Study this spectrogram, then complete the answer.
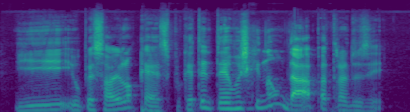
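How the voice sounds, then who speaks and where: On a very clean recording with a silent background, a man talks at a very fast pace with a bright, sharp tone and lively intonation. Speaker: motivational speaker. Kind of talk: interview.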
